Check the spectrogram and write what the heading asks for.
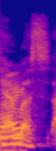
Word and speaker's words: Camus: Camus.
